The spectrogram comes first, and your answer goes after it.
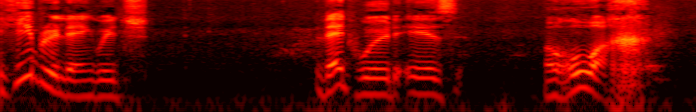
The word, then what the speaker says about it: רוח: In the Hebrew language, that word is ruach. Some pronounce it with a hard r, ruach, okay?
